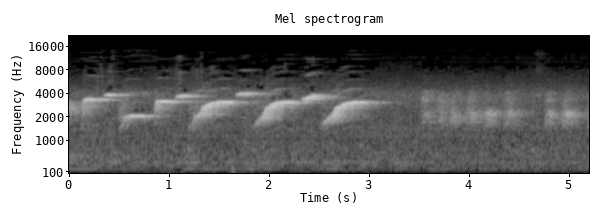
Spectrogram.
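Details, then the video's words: Bird sings a string of clear, rising whistled notes in quick succession for about three seconds, followed by softer, scratchy chatter fading at the end. "Con chim hót suốt nghe mát ruột"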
